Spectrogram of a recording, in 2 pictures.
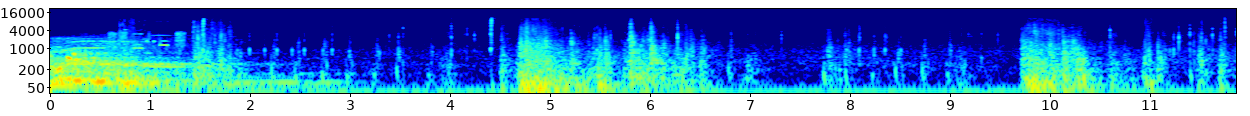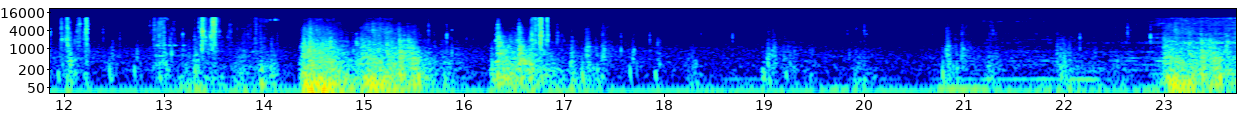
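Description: Quick footsteps patter on grass and pavement.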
